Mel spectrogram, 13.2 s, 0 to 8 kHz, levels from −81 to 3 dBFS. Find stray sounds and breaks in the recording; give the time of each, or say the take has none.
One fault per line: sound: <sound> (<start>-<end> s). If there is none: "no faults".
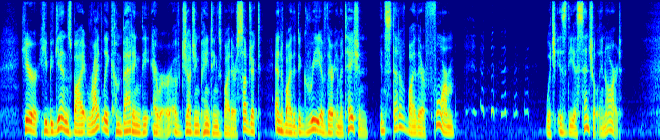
sound: laugh (9.3-10.6 s)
